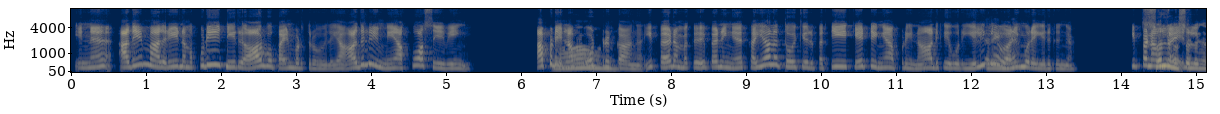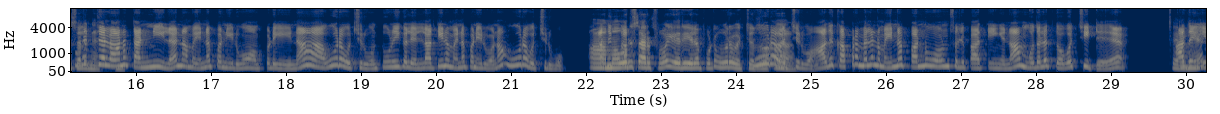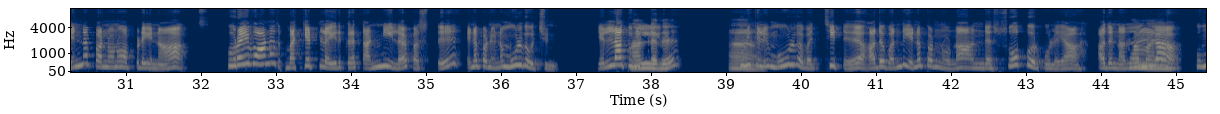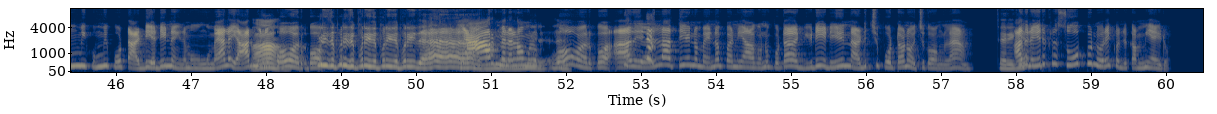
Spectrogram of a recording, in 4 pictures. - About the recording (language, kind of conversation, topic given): Tamil, podcast, நீர் சேமிப்பிற்கு நாள்தோறும் என்ன செய்யலாம்?
- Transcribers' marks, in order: "நீரு" said as "தீரு"; in English: "அக்வா சேவிங்"; drawn out: "வாவ்"; tapping; drawn out: "யார்"; chuckle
